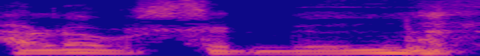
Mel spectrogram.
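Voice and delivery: deep, very soft, hushed, under-the-breath voice. Asked whether they've practiced doing a voice, answering in a Ghostface voice. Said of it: "he is the voice of Go, uh, Ghostface".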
